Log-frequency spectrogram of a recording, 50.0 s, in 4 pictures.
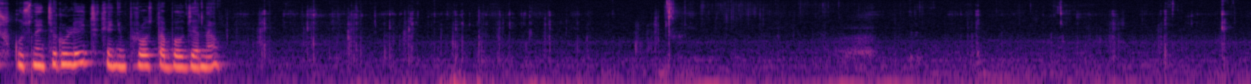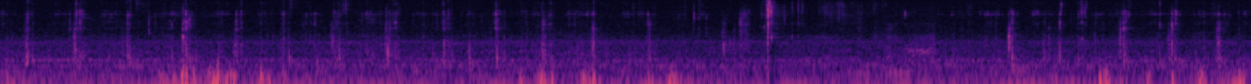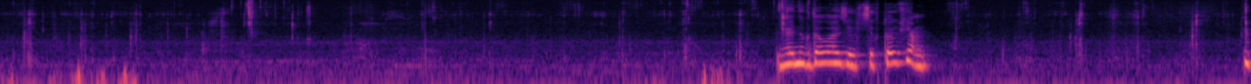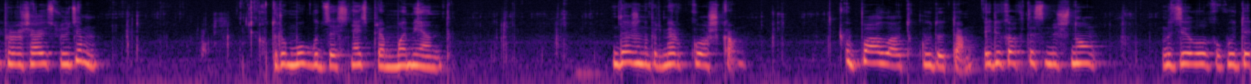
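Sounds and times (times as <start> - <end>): close chewing: 2.0 - 33.0, 34.4 - 37.6, 38.6 - 40.4, 41.8 - 43.6, 44.7 - 46.0, 48.6 - 49.2
faint low rumble: 3.5 - 46.8.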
